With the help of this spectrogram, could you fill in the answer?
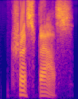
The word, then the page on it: trespass: American English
